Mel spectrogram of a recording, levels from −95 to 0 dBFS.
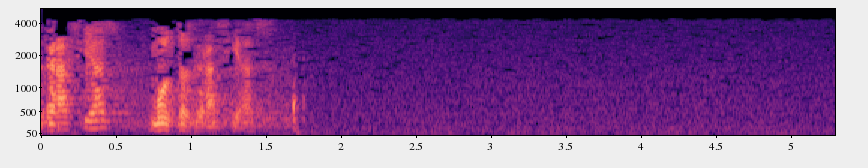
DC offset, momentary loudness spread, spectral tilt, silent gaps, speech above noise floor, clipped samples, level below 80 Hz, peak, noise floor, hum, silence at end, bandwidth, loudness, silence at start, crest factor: under 0.1%; 16 LU; -8.5 dB/octave; none; 31 dB; under 0.1%; -62 dBFS; -2 dBFS; -53 dBFS; none; 3.6 s; 4.5 kHz; -23 LUFS; 0 s; 26 dB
